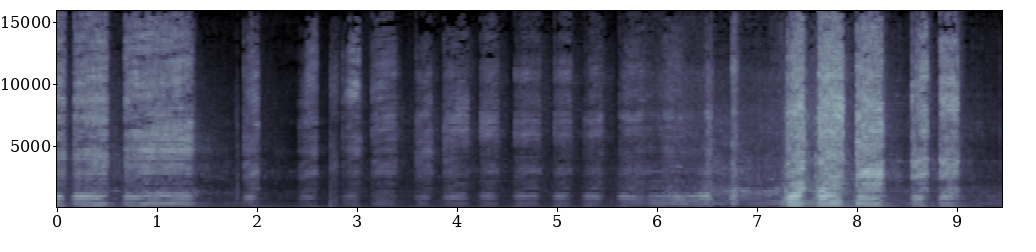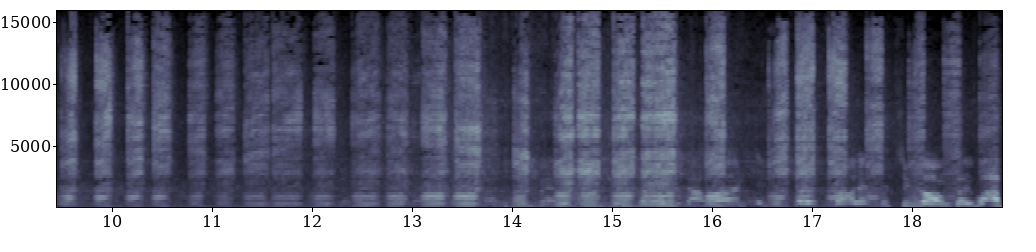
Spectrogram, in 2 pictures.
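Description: Small two-stroke petrol engine of a large-scale RC buggy, revved up and down over and over as it is driven, its pitch rising and falling every fraction of a second. It is loudest about halfway through.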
